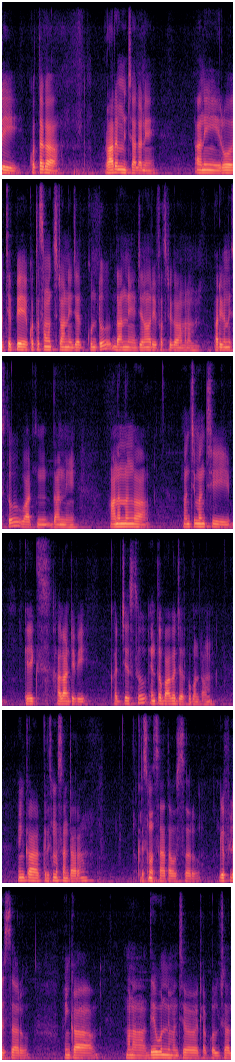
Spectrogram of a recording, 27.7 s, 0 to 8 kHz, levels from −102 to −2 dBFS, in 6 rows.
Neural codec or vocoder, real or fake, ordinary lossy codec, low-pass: none; real; none; none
